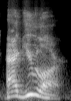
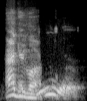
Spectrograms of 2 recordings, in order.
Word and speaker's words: Aguilar: Aguilar, I believe is what it is. Did I say it right? You were very close. Oh, Say it with, and don't pretend there's not an I there. Aguilar. Aguilar.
